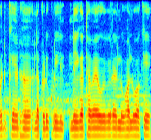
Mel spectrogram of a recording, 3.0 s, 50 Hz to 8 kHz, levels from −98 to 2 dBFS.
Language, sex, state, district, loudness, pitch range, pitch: Chhattisgarhi, male, Chhattisgarh, Sarguja, -17 LUFS, 110-115 Hz, 115 Hz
